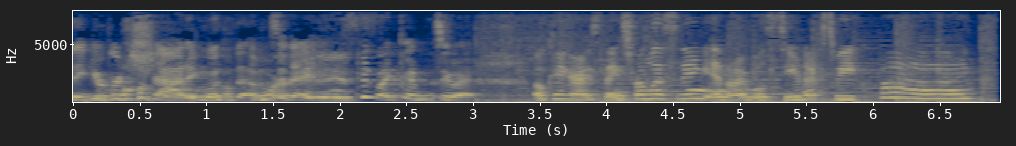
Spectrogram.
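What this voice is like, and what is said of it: Hoarse, fading voice. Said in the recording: “I'm over here losing my voice”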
